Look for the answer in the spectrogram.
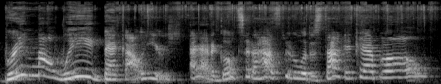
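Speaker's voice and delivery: high excited pleading; urgent demand. Retold or imitated. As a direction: insist on the wig, flustered. Demanding wig, higher voice.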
